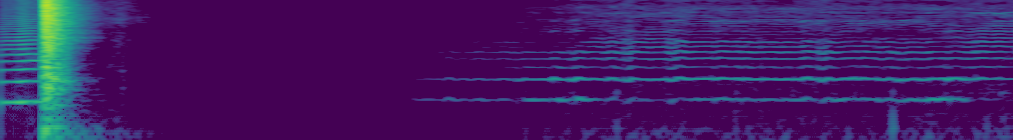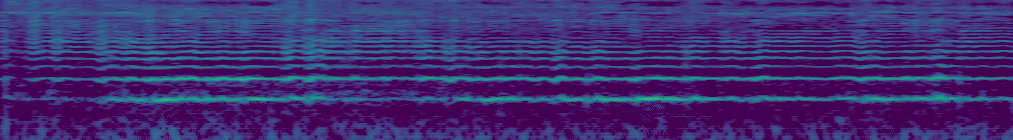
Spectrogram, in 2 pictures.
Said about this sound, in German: Was surrt denn da? Die Plage mit der Mücke.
